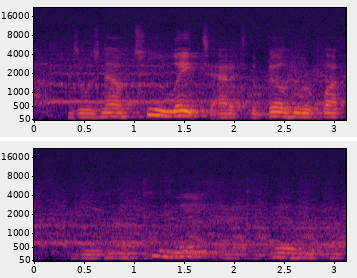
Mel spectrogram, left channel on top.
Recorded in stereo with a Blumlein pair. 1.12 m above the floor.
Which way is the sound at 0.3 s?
50° left.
